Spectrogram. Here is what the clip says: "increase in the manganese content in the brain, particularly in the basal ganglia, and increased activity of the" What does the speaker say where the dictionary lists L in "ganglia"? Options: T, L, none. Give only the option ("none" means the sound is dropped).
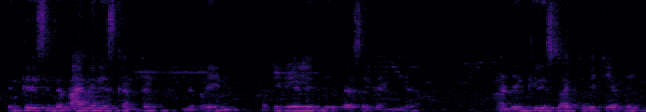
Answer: none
